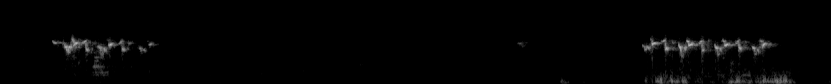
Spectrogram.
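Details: Two lively warbled phrases from a bulbul of Diyala in the refined 'lisanat' style, separated by near silence with one lone note, low rumbling during the second phrase.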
